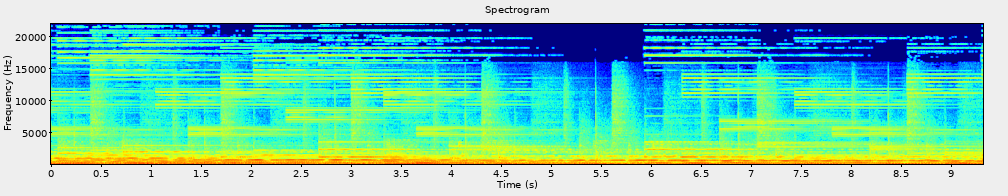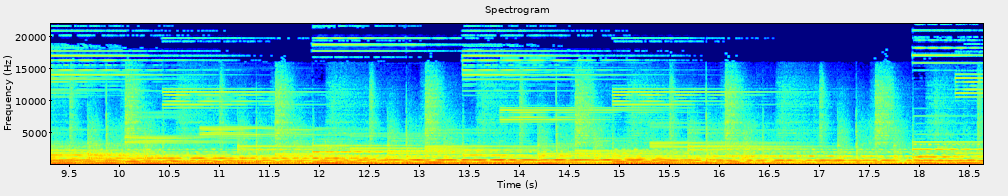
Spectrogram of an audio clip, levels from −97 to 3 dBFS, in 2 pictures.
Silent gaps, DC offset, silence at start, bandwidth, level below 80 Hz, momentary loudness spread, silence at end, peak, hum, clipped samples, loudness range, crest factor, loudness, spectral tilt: none; 0.3%; 0 s; over 20 kHz; -34 dBFS; 3 LU; 0 s; -6 dBFS; none; under 0.1%; 2 LU; 14 dB; -20 LUFS; -5.5 dB/octave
